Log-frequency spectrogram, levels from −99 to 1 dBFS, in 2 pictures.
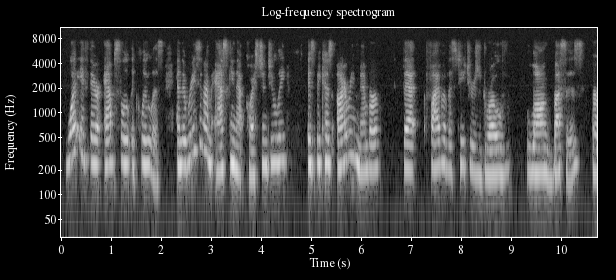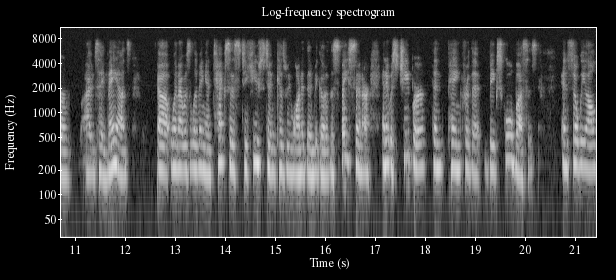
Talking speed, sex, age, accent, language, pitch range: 180 wpm, female, 60-79, American, English, 185-235 Hz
